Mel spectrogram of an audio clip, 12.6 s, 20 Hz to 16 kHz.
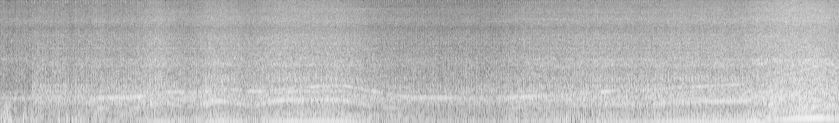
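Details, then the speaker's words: Hyundai Grand Starex diesel, bonnet open, pedal pressed to 1,000–1,500 rpm: a clear whistle rises and falls with revs; loud at cold start, somewhat less when warm, still loud at idle; turbo vs generator vs A/C disputed, suspected turbo. "You have to make a lot of noise when you accelerate, but when you start the car for the first time, the sound is quite loud and warmed up, it stops a little, but it keeps making a lot of noise while idling"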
